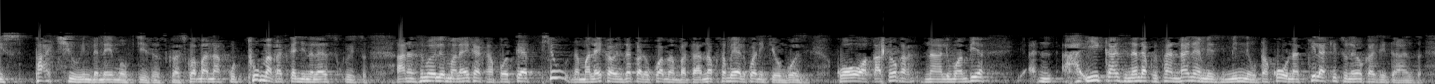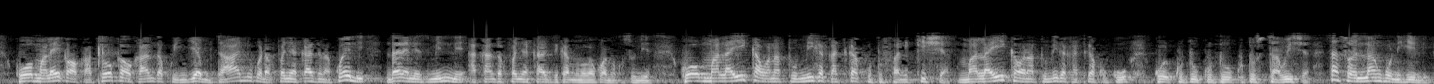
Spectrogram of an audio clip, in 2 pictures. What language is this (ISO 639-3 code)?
swa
